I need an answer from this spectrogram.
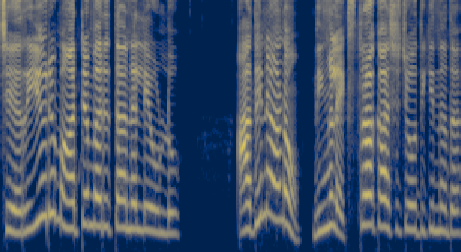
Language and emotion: Malayalam, angry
